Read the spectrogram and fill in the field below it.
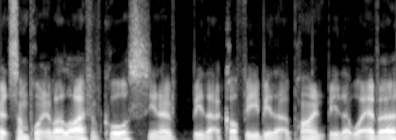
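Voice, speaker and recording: In a very clean recording with a silent background and a dry, close sound with no echo, a man with an Australian accent speaks very fast at a fairly low pitch with ordinary pitch variation. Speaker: podcast host. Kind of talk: casual chat. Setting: studio.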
